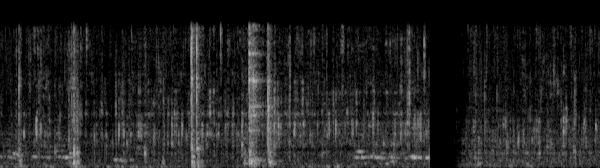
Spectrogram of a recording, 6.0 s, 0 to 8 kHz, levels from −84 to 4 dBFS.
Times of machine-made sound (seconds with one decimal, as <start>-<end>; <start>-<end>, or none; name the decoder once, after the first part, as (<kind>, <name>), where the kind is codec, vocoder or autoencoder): none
